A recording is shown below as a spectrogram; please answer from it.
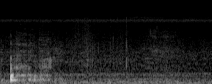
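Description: Honey bees buzzing steadily around an opened hive as a frame is lifted out, with a brief louder sound right at the start.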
